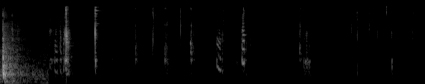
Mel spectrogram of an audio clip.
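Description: Dried turkey tail mushrooms being pulled and broken apart by hand: a brief rustle at the start, then a run of dry crackles and small snaps with a few short squeaks.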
